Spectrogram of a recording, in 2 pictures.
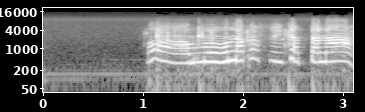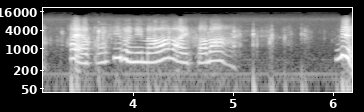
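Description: A boy speaks in a high, squeaky puppet voice with animation.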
